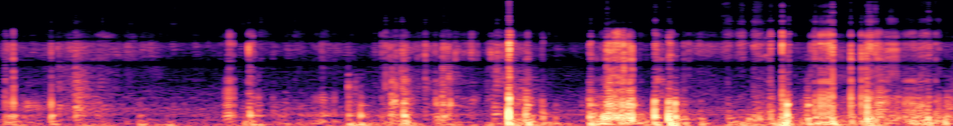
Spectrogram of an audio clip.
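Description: Handling noise from a camera being moved and set down on a box: irregular knocks, taps and rustles, with one sharp knock about three and a half seconds in and a thicker cluster of bumps after it.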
